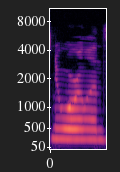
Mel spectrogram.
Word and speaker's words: New Orleans: you can tell because she pronounces new orleans in only two syllables i've heard if you're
